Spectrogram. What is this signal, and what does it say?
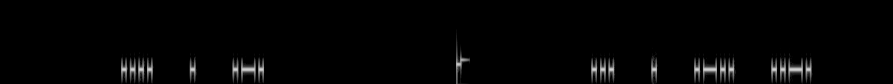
Morse code, heard as a keyed tone, about 28 wpm, spaced as for 16 wpm, 700 Hz. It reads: HER SELF
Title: 3x Character Spacing - Top 200 Words - 28wpm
